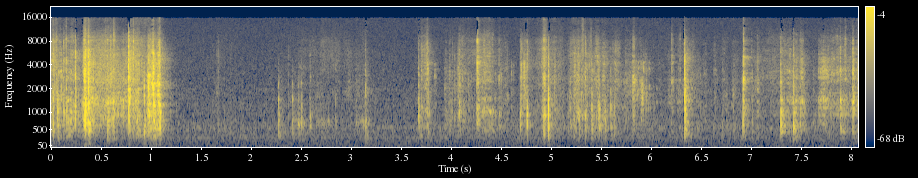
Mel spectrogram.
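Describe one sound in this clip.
A plastic blister pack crinkles and crackles in hands.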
